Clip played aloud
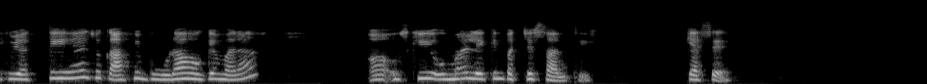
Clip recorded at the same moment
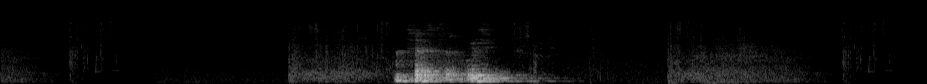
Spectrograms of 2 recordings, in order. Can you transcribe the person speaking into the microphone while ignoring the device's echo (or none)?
अच्छा अच्छा सब कुछ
